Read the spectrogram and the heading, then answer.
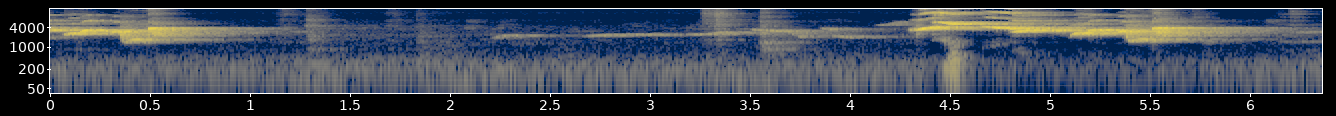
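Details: Oriental magpie-robin song meant to draw an answer from other birds: a loud whistled burst, a quiet stretch with soft rising and falling whistles, then a second rich, varied phrase of high notes after a sharp click.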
